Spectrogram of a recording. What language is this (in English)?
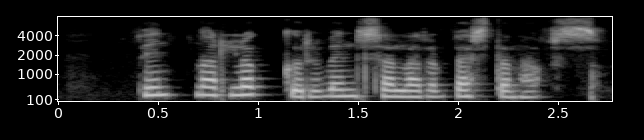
Icelandic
